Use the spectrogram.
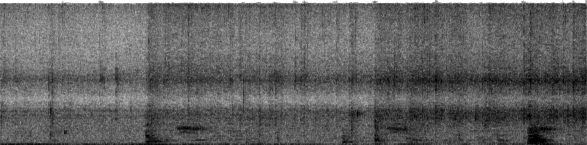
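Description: Finely chopped onions, three medium ones added with a pinch of asafoetida, soften in a hot pan with a steady, fairly quiet sizzle and occasional stirring scrapes, close by and with no voices.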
